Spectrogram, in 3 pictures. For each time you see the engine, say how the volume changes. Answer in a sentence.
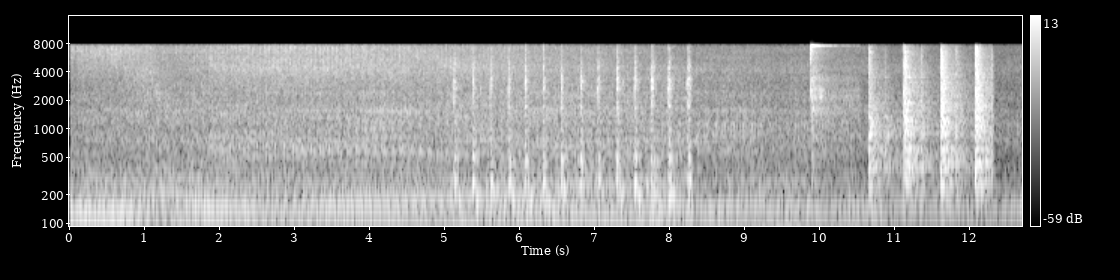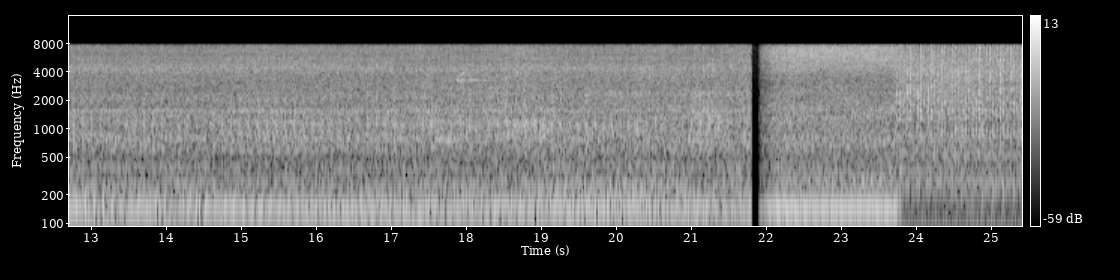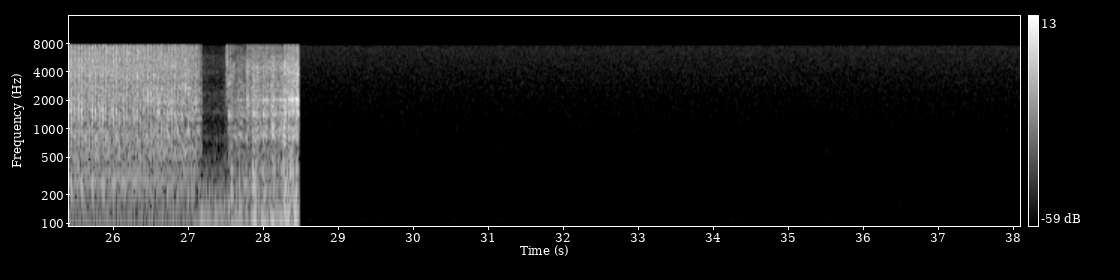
The engine can be heard from 0.0 to 28.5 s, getting quieter.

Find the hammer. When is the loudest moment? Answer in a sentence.
The volume of the hammer peaks at 12 seconds.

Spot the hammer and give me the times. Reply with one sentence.
The hammer can be heard from 5.0 to 12.3 s.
